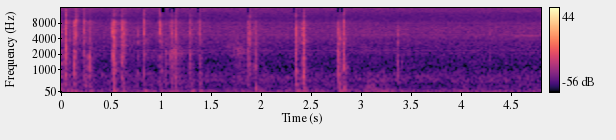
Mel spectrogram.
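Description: Fingertips type on the keys of a full-size backlit plastic Razer Ornata Chroma mecha-membrane gaming keyboard. About fifteen soft, short clicks and taps come at an irregular pace, with a few louder key strikes standing out. The keystrokes have a dull low thump and a light bright click over a quiet background.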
